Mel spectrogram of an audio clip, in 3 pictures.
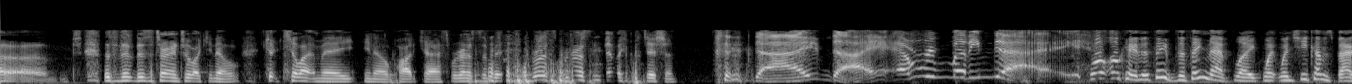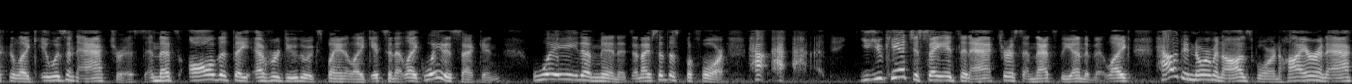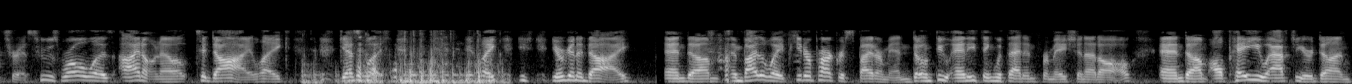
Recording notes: In this episode we take live callers from around the world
